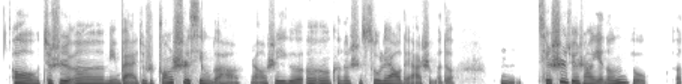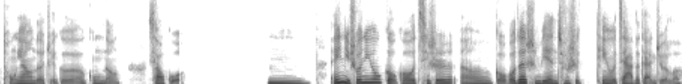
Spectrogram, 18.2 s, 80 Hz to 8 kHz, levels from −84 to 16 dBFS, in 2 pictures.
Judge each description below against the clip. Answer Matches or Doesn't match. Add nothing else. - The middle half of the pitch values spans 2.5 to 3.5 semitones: Matches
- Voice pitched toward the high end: Matches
